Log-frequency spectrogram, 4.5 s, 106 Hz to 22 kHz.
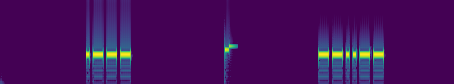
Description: Morse code, heard as a keyed tone, about 36 wpm, 700 Hz. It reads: J ,
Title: Single Character (Letter:Number:Punctuation:Prosign) 35wpm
